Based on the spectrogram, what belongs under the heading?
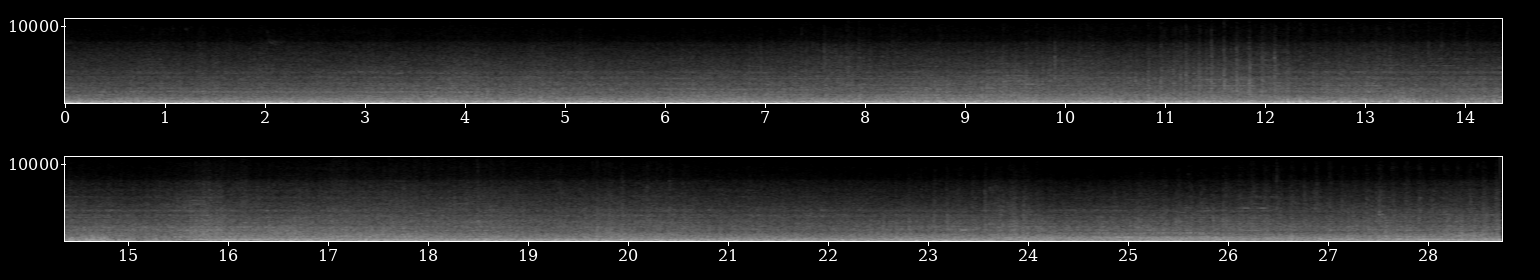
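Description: Union Pacific manifest freight train rolling past: a steady rumble of the cars' steel wheels on the rails, dipping briefly about halfway through.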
